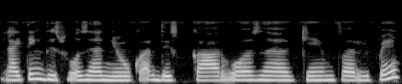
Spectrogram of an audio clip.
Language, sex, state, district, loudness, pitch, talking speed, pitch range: English, female, Punjab, Fazilka, -14 LUFS, 200 Hz, 210 wpm, 195-205 Hz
